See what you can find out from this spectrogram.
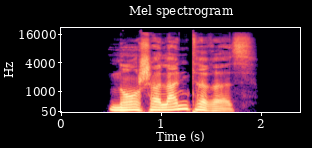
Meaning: strong/mixed nominative/accusative neuter singular comparative degree of nonchalant
- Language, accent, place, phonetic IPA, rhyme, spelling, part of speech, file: German, Germany, Berlin, [ˌnõʃaˈlantəʁəs], -antəʁəs, nonchalanteres, adjective, De-nonchalanteres.ogg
